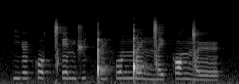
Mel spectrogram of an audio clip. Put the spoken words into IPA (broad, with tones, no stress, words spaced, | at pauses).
jø˨˦ko˨ ǀʰe˦nd͡ʒy˦ǃy˨ fo˦ŋ͡ǃø˦˨ ŋ͡ǀe˨kɔ˦ ŋ͡ǀø˨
